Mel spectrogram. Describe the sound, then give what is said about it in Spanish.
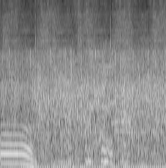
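Audience applause: a steady wash of many hands clapping, fairly loud and even for about two seconds, opening with a brief falling vocal tone that fades as the clapping carries on. “Otros aplausos para el público.”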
